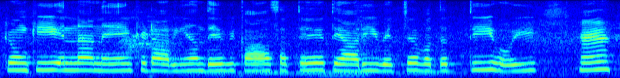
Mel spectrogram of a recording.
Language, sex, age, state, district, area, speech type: Punjabi, female, 30-45, Punjab, Mansa, urban, spontaneous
